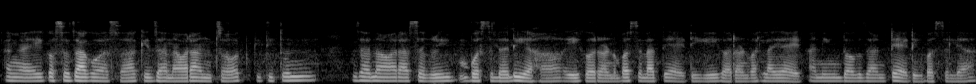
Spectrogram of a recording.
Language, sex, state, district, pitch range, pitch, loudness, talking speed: Konkani, female, Goa, North and South Goa, 150-165 Hz, 160 Hz, -28 LUFS, 160 wpm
